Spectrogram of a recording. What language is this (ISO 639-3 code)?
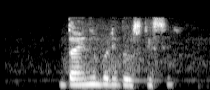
phr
